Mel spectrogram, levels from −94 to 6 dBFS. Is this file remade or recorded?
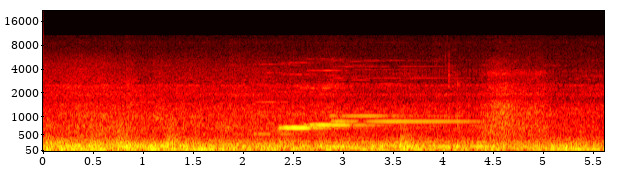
recorded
